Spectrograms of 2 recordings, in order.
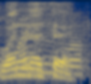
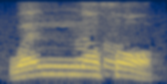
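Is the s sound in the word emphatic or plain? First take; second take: plain; emphatic. First: The s sound is light and plain. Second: The s sound is heavy and emphatic. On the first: The speaker calls it wrong. "مش والنصارى" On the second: The speaker calls it right. "هي سين ولا صاد؟ ... صاد"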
